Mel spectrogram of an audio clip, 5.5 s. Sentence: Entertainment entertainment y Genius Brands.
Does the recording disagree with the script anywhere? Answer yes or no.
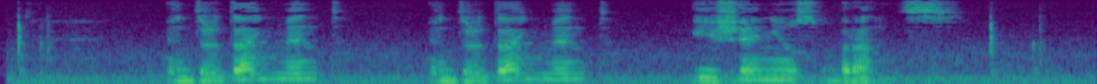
no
